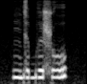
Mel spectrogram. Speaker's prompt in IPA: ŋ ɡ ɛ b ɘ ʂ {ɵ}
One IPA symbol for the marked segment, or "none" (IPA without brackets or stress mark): o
